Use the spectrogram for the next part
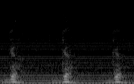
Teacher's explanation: the back of the throat is closed at the soft palate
